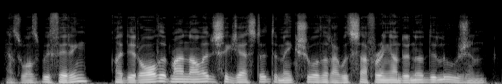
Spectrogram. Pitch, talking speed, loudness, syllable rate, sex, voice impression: 105 Hz, 240 wpm, -17 LUFS, 6.7 syllables/s, male, masculine, adult-like, powerful, slightly dark, clear, cool, intellectual, calm, mature, wild, lively, slightly modest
